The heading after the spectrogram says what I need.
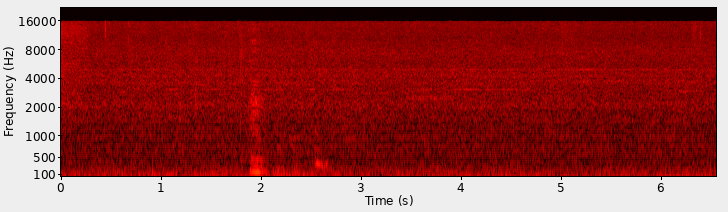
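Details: Adult; Vocal tic (Tourette syndrome).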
